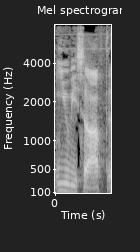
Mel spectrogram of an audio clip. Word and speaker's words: Ubisoft: Yeah, but Ubisoft is officially how they say it.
